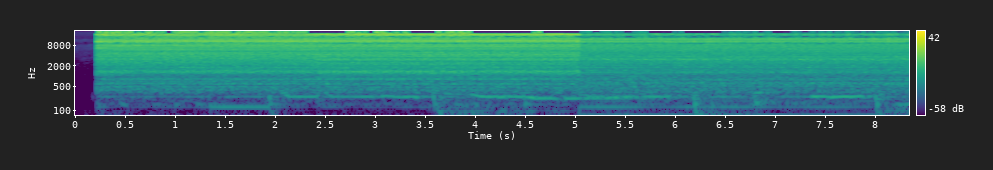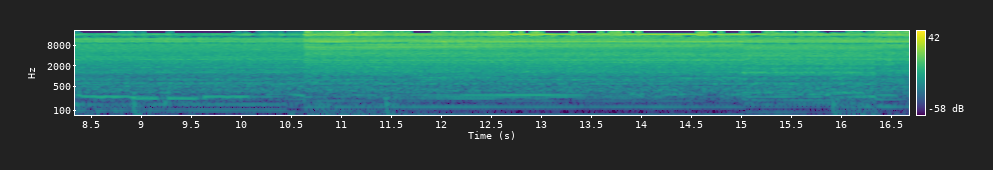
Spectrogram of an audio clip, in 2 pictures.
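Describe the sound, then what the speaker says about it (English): A hair dryer with a diffuser attachment drying curly hair blows a steady, loud whooshing drone with a low hum, its pitch and airflow shifting slightly as it moves, continuous for the whole stretch. "Start diffusing and then I'll come back."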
